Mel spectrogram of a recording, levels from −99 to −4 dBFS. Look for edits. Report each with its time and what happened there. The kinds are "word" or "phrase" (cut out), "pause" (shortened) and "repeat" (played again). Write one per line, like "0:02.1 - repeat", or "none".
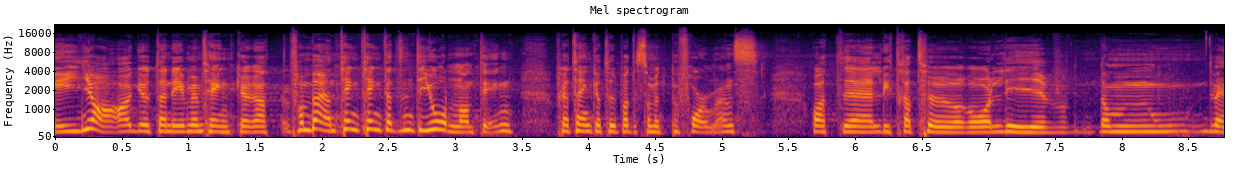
0:01.1 - phrase
0:01.7 - word
0:02.3 - repeat
0:04.3 - phrase
0:07.8 - word

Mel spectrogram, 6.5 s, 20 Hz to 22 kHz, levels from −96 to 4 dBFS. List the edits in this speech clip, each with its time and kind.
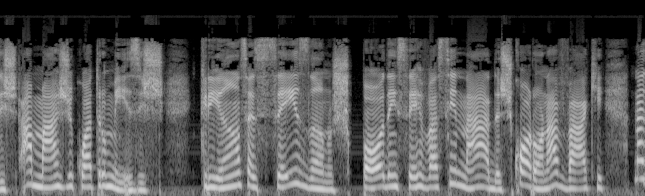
0:02.6 - phrase
0:03.5 - word
0:05.1 - word

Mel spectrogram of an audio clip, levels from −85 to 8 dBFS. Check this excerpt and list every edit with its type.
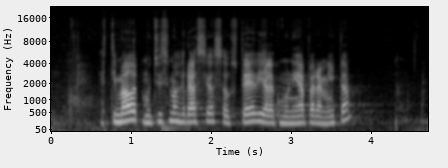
0:01.1 - word

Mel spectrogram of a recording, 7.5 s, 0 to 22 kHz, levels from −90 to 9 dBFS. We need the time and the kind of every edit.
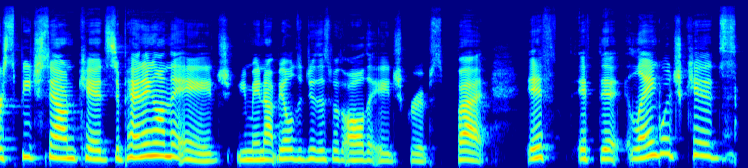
none

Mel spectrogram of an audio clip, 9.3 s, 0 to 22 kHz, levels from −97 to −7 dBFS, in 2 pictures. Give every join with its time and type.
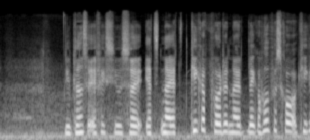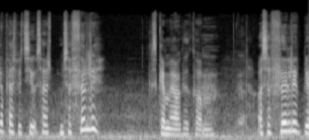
0:04.7 - phrase
0:05.4 - word

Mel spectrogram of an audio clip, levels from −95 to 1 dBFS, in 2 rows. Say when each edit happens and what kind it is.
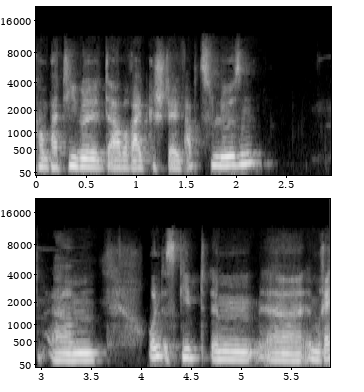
0:01.5 - word

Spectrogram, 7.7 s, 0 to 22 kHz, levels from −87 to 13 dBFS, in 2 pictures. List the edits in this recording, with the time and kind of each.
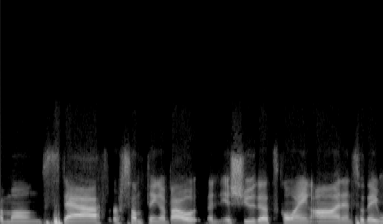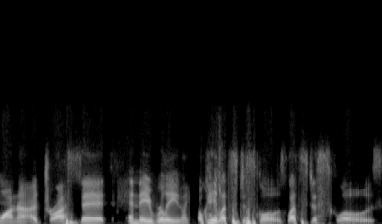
0:01.1 - word
0:03.8 - word
0:05.0 - pause

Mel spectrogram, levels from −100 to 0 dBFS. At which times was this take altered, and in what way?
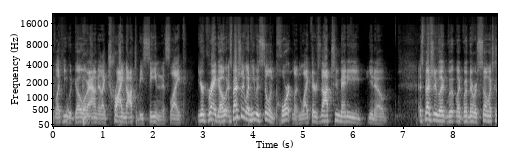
0:02.8 - pause

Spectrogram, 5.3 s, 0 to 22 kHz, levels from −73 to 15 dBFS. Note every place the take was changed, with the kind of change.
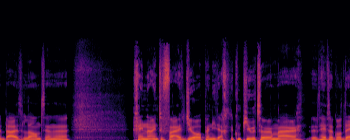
none

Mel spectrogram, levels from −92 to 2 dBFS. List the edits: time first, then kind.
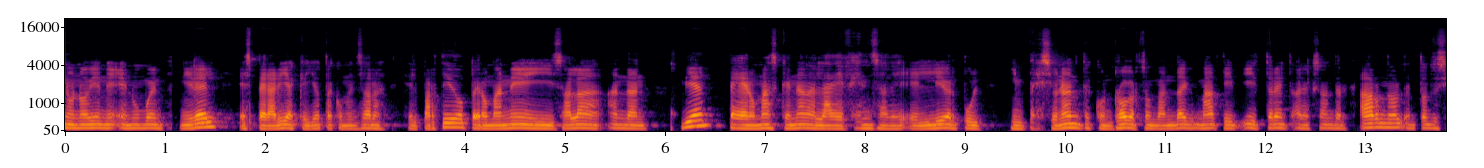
0:01.1 - pause
0:06.6 - pause
0:12.9 - pause

